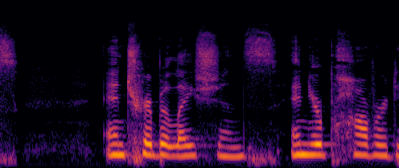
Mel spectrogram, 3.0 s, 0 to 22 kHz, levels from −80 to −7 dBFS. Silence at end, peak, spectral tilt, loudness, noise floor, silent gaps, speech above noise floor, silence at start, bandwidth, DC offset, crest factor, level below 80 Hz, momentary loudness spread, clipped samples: 0 s; -16 dBFS; -4.5 dB/octave; -32 LUFS; -64 dBFS; none; 33 dB; 0 s; 13.5 kHz; under 0.1%; 16 dB; -74 dBFS; 11 LU; under 0.1%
